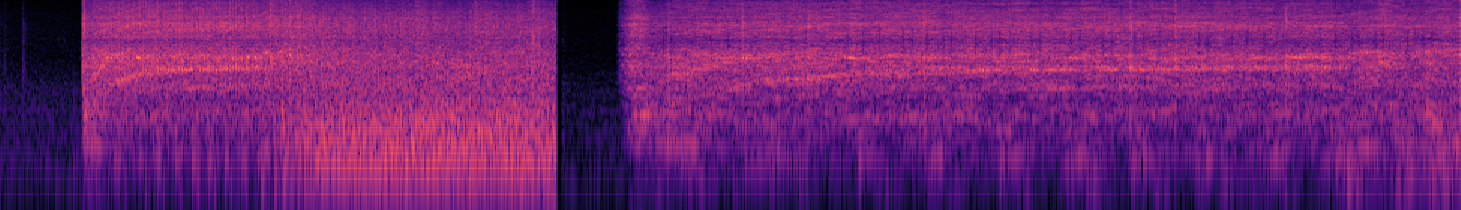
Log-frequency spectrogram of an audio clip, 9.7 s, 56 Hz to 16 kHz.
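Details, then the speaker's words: PowerSmart 24-inch gas snowblower, first start of the year with the choke on, primed three times and electric started. It cranks briefly, catches and pauses, then settles into a steady, even small-engine run with no misses; a clean cold start. "well electric started if it doesn't fire we'll put some more gas in and that should fire it up"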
